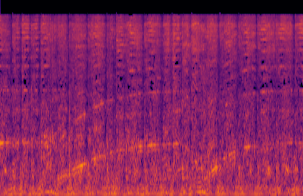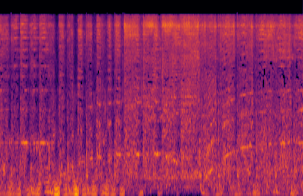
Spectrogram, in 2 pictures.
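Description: Loud electronic dance music from a DJ set over a festival sound system, with rising synth sweeps. The deep bass drops out for a moment about nine seconds in, then comes back.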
